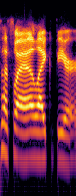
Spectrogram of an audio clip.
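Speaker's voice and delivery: normal talking voice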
